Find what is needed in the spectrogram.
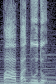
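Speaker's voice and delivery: normal talking voice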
